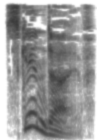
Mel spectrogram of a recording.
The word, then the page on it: skin-dive: British English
